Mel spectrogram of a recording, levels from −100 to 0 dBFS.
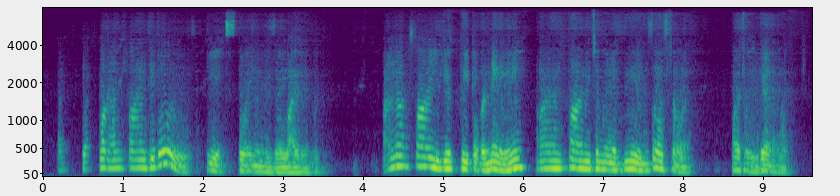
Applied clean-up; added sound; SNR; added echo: neural mask model DeepFilterNet 3.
